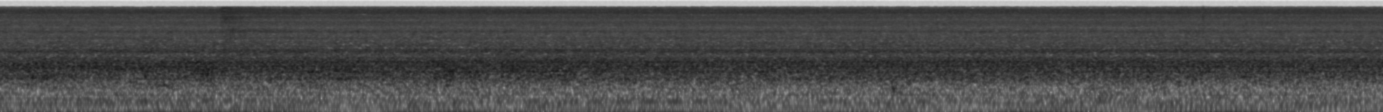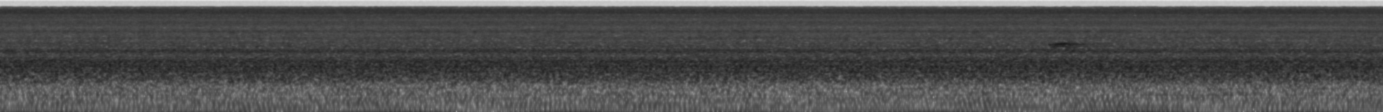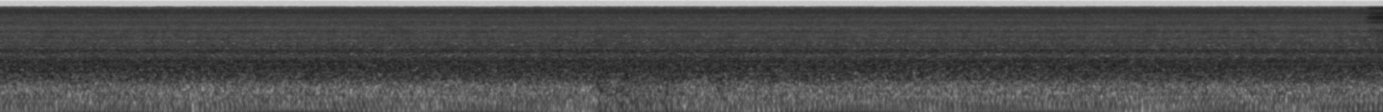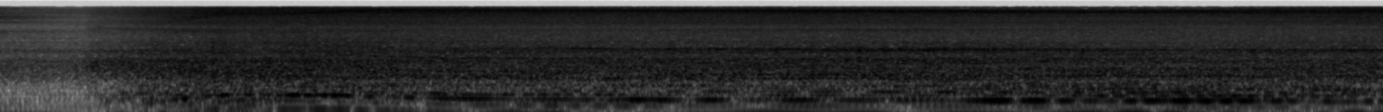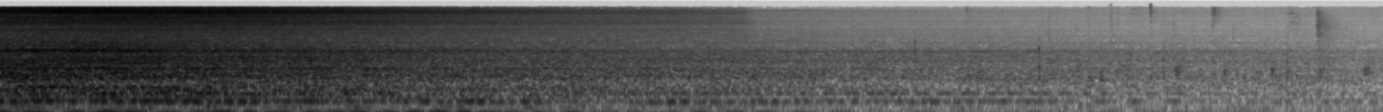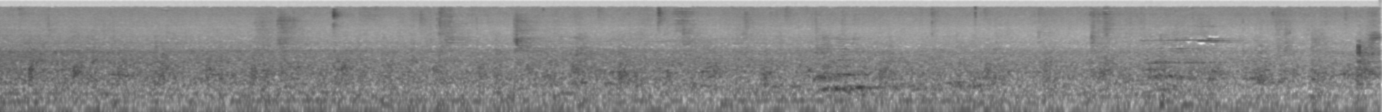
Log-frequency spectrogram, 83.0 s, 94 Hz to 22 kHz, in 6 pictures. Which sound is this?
Train waiting
The recording starts with the sound of a diesel train wiating on a distant platform. The train then moves off. You can then hear people walking, voices and other noises on the station.
Recorded Sep 2011 at Slough train station, UK with a Zoom H1 using the built in microphones.
train-station, stopped, train, diesel, diesel-train, Slough, moving-off, ambience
